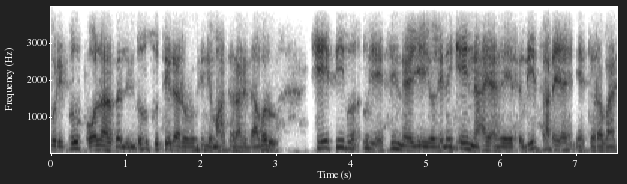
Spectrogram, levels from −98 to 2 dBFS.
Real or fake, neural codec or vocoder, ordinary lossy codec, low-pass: fake; codec, 24 kHz, 0.9 kbps, WavTokenizer, medium speech release version 2; Opus, 24 kbps; 3.6 kHz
